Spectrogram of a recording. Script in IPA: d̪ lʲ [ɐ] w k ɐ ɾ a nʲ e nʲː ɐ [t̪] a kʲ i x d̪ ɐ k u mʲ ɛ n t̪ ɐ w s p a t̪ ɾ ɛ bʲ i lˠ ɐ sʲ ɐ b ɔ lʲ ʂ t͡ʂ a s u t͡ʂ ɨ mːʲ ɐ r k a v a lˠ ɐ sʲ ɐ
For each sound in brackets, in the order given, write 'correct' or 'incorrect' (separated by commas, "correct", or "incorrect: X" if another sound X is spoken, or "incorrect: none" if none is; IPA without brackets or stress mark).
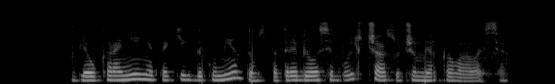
correct, correct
